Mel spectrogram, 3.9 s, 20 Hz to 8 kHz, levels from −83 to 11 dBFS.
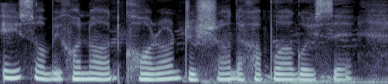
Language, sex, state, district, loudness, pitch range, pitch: Assamese, female, Assam, Kamrup Metropolitan, -13 LUFS, 190-210 Hz, 200 Hz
